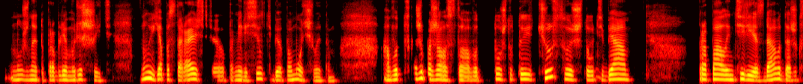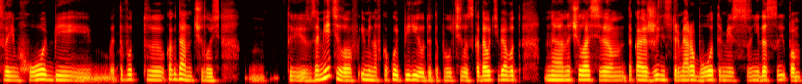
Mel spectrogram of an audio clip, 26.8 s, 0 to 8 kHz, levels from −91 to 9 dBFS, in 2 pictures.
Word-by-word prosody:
м, 190 - -7
нужно 165 -1 -2
эту 150 -4 -5
проблему 155 +1 -1
решить. 145 -5 -4 0.5
Ну, 210 +3 +6
и - - +8
я 180 +1 +1
постараюсь, 175 +1 0 0.2
э, 145 0 -6
по - - -9
мере 150 -2 -2
сил 190 +10 -2
тебе 150 -5 -3
помочь 155 -2 -3
в - - -10
этом. 130 -1 -9 0.7
А - - -1
вот 170 +2 +1
скажи, 200 +3 +1
пожалуйста, 155 - 0
вот 95 - -3 0.2
то, 185 -1 0
что 170 +1 -8
ты 180 0 +1
чувствуешь, 220 - +1
что 155 - -2
у - - -1
тебя 175 +4 +1 1.2
пропал 175 -1 +4
интерес, 160 -4 +2
да, 160 +6 +3
вот 195 -4 +2
даже 150 -1 -2
к 145 - -19
своим 150 -1 -2
хобби, 160 +4 +2
и, 150 - -2
м, 220 +2 -10
это 165 -9 -6
вот, 170 +1 -2 0.2
э, 155 -1 0
когда 180 0 +2
началось, 135 -2 -3 0.5
м? - - -12 0.3
Ты 70 0 -4
заметила, 165 - +3
в 130 - -18
именно 165 -4 0
в 140 - -13
какой 160 +2 +1
период 155 -2 +2
это 130 0 -6
получилось? 135 0 -4
Когда 150 +1 +4
у 155 - +5
тебя 160 +1 0
вот, 155 0 -1 0.4
на 155 -1 +2
началась, 155 0 +3
э, 150 -2 -1
такая 155 0 +3
жизнь 160 +3 0
с 155 - -6
тремя 155 -1 0
работами, 150 0 +2
с 135 -1 -2
недосыпом? 150 -1 -1
155 Hz, 150 wpm, -22 LUFS, 145-170 Hz, 1.2 s, и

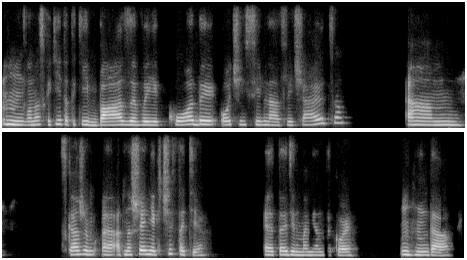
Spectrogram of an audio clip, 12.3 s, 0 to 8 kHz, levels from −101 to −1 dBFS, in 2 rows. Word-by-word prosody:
у 230 -4 +3
нас 230 +2 -2
какие-то 245 +1 -2
такие 230 -1 -3
базовые 215 +1 +3
коды 235 +2 +2
очень 230 +1 -3
сильно 225 -2 -4
отличаются. 225 - -5 0.8
Ам, 220 -2 0 0.8
скажем, 235 0 +1
э, 230 - 0
отношение 230 +2 +3
к 240 - -16
чистоте. 235 -7 -4 0.7
Это 220 0 0
1 220 -2 +2
момент 200 0 -4
такой. 195 -2 -1 0.6
Мгм, 215 -2 0
да. 190 -2 +2
225 Hz, 100 wpm, -24 LUFS, 210-235 Hz, 0.8 s, у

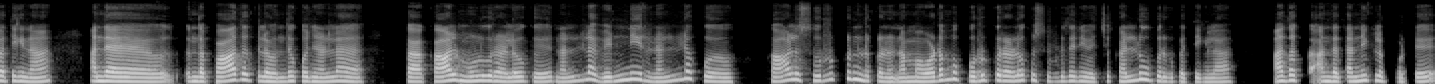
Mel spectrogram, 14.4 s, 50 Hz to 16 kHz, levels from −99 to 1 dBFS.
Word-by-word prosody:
பார்த்தீங்கன்னா, 195 -4 +1 0.6
அந்த 200 0 +5 0.8
அந்த 190 0 +3
பாதத்துல 215 -1 +3
வந்து, 175 +3 0
கொஞ்சம் 185 -2 +1
நல்லா 195 +2 +1 0.6
க - - +3 0.2
கால் 210 +5 +5
மூழ்கிற 210 0 +2
அளவுக்கு, 185 -1 0 0.2
நல்லா 215 +10 -1
வெந்நீர் 235 +5 +1
நல்லா 230 - -1
கு 195 - +2 0.6
கால் 235 +8 +1
சுறுக்குன்னு 255 +5 -1
இருக்கணும், 180 -5 -2
நம்ம 180 +1 0
ஒடம்பு 235 +9 +1
பொறுக்குற 220 +3 0
அளவுக்கு 225 +3 -1
சுடு 190 0 -6
தண்ணி 195 -1 -1
வச்சு, 170 +3 -8
கல்லுப்பு 220 +4 +1
இருக்கு 175 -2 -4
பார்த்தீங்களா? 165 0 -4 0.5
அத 205 +3 +2 0.3
அந்த 190 -1 +2
தண்ணிக்குள்ள 210 +1 +1
போட்டு, 180 0 -3
195 Hz, 135 wpm, -22 LUFS, 185-225 Hz, 0.8 s, அந்த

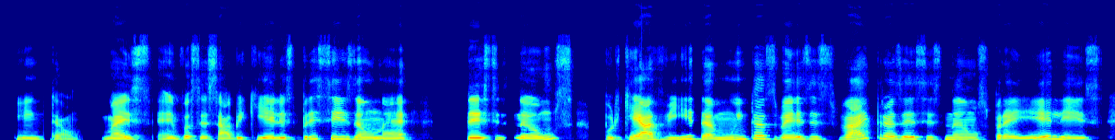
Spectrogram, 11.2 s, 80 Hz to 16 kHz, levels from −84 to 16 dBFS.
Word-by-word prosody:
Então, 180 -1 -8 0.2
mas, 175 -1 +1
eh, 180 - -2
você 185 +1 -3
sabe 180 +1 -2
que 195 +1 -10
eles 195 +1 +2
precisam, 235 -3 -2
né, 185 +1 -1 0.6
desses 195 +1 +6
nãos, 195 - -2 0.3
porque 205 +1 -1
a 195 +2 +10
vida 200 +1 0
muitas 240 - -1
vezes 235 +3 -1
vai 225 +10 +4
trazer 275 -7 0
esses 230 -1 -2
nãos 205 -1 -5
pra 195 -2 -2
eles, 190 0 -1
200 Hz, 120 wpm, -23 LUFS, 185-235 Hz, 0.6 s, a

